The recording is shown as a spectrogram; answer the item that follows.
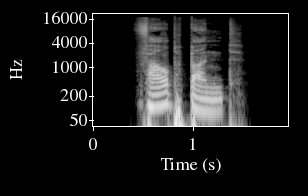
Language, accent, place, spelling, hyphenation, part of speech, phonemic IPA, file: German, Germany, Berlin, Farbband, Farb‧band, noun, /ˈfaʁpbant/, De-Farbband.ogg
- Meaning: ink ribbon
